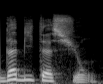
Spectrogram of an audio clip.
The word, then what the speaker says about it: habitation: Une tour d'habitation. Remember, H doesn't exist in French, well, in most of the cases. So it does mean that you don't pronounce it. All right, so d'habitation. Une tour d'habitation.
